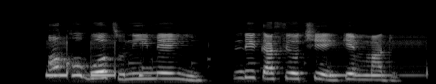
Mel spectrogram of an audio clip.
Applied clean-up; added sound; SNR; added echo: neural mask model DeepFilterNet 3.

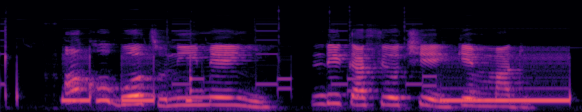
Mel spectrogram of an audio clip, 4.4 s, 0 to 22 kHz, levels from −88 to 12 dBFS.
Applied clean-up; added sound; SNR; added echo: none; Telephone; 2 dB; none.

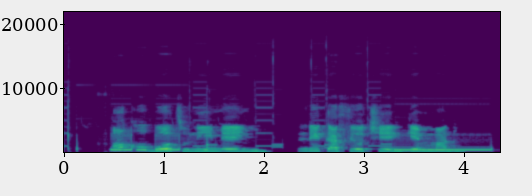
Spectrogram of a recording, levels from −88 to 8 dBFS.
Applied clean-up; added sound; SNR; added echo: classical method spectral subtraction.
